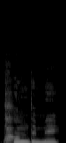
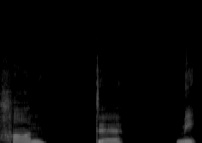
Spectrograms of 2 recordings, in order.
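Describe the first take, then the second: First: It is said in a snooty, nasal voice. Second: It is said in a plain, ordinary voice.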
